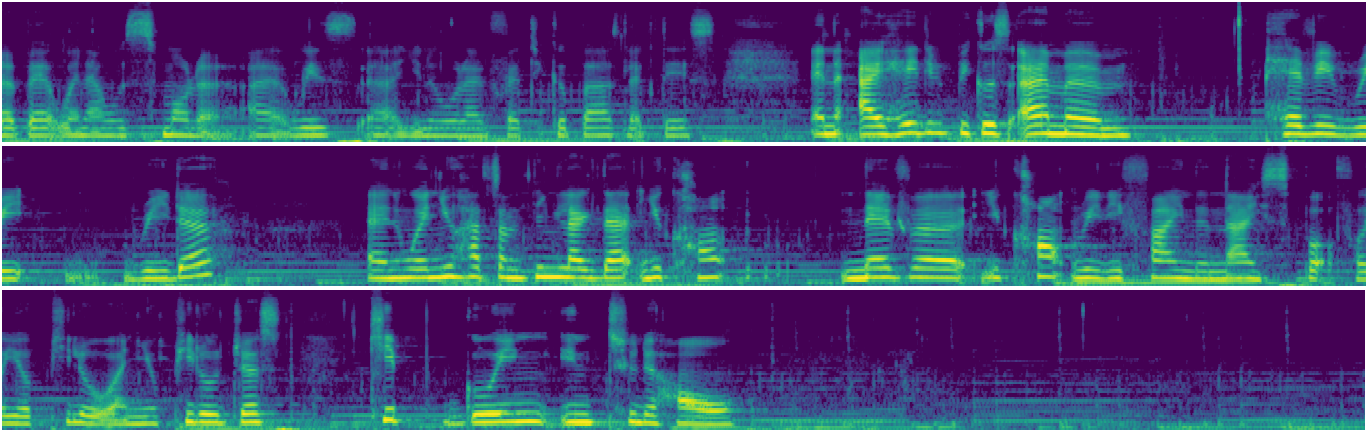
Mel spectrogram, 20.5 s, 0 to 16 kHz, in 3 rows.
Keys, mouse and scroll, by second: 5.7 alt+h, 7.4 a, 7.7 Tab, 11.3 middle click, 17.5-20.4 middle drag.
